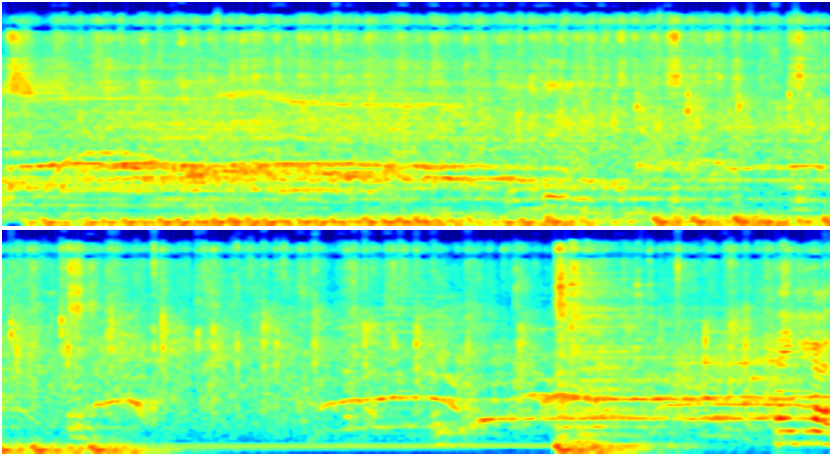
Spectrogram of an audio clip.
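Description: Acoustic band with strummed acoustic guitars and cajon playing the closing bars of a song, with a last accented hit about ten seconds in. The audience cheers and whoops as the song ends.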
